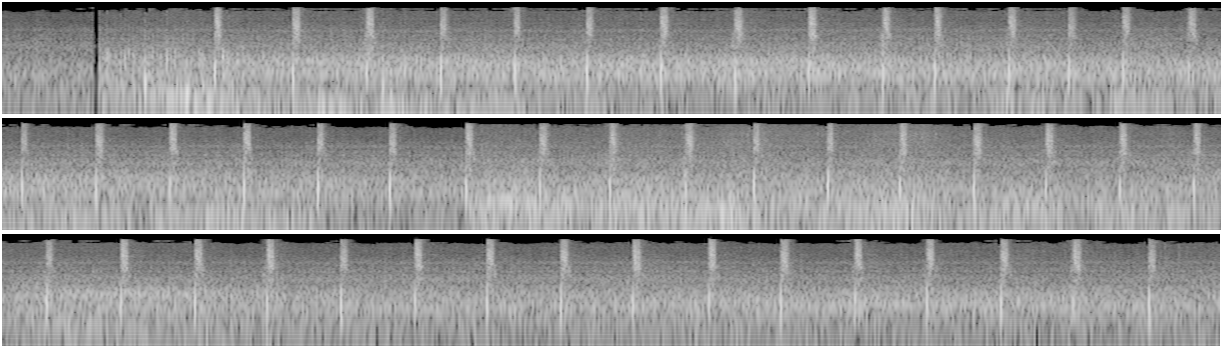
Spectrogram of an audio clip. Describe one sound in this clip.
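Pistols fire in rapid, steady bursts of sharp shots.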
